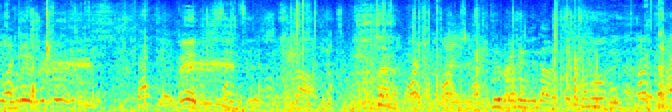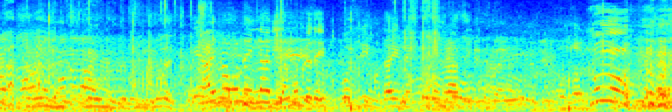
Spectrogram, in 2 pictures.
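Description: Football players shout to each other in the distance.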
